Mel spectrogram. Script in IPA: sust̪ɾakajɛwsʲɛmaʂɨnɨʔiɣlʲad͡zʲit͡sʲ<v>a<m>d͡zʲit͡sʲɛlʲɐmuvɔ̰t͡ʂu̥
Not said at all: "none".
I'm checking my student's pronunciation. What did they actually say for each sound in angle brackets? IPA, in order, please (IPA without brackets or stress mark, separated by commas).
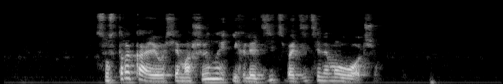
v, none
